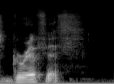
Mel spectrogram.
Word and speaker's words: Griffith: I have a name that's hard to, I've always thought was hard to pronounce, Griffith, G-R-I-F-F-I-T-H. My dad, when he was introducing himself to somebody, he would always say, Fred Griffith, like Andy.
